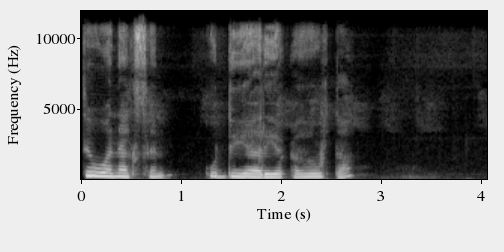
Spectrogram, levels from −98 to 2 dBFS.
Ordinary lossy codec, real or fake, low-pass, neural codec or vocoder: Opus, 64 kbps; fake; 10.8 kHz; vocoder, 44.1 kHz, 128 mel bands every 256 samples, BigVGAN v2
